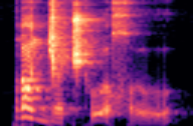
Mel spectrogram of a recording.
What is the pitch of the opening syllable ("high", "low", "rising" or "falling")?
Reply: falling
